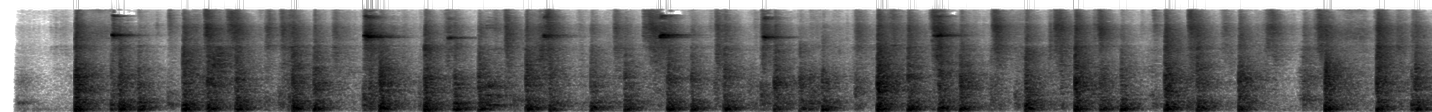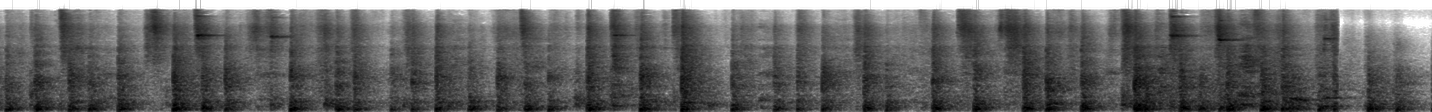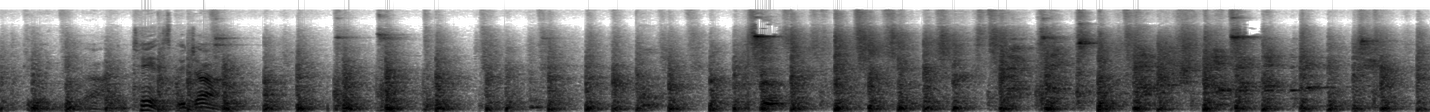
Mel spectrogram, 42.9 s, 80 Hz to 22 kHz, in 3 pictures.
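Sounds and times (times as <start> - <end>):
basketball bouncing on concrete: 0.7 - 42.9.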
